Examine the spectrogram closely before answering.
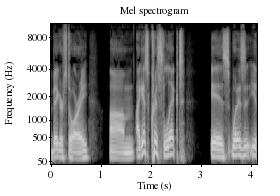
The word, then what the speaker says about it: Licht: Is it Licht or Light? Like, do we know how it's pronounced? Have you heard it? It is Licht.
